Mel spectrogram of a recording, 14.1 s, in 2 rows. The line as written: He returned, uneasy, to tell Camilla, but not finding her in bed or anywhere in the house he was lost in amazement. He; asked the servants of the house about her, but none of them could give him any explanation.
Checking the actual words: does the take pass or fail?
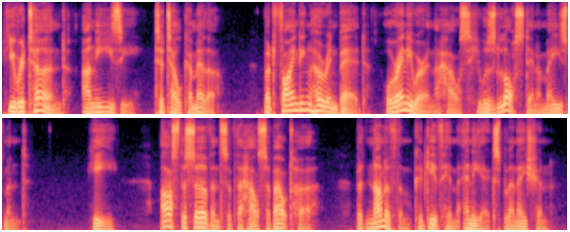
fail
